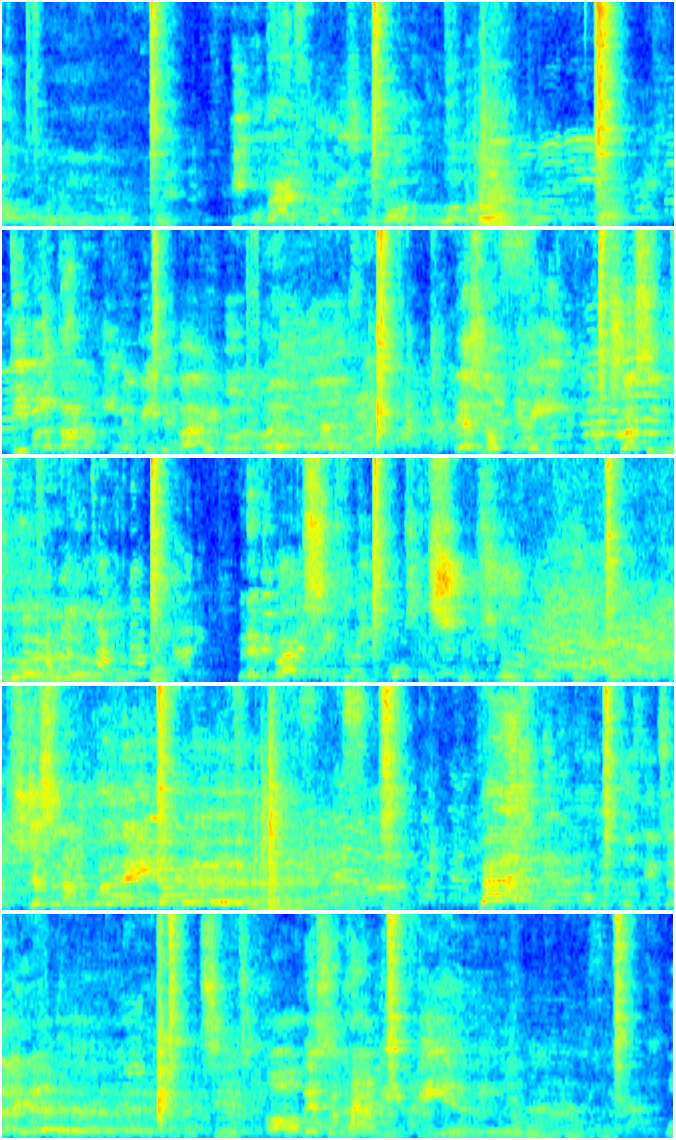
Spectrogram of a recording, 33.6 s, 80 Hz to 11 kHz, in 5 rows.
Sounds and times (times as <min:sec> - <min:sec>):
Music: 0:00.1 - 0:01.8, 0:04.6 - 0:06.3, 0:13.4 - 0:15.2, 0:18.4 - 0:19.9, 0:21.8 - 0:24.3, 0:31.8 - 0:33.2
Speech: 0:02.2 - 0:18.8.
